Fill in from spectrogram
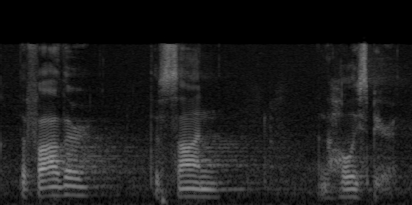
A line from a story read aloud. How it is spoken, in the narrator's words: A little bit louder this time, but still quite softly, he says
